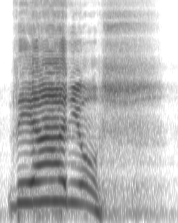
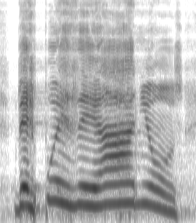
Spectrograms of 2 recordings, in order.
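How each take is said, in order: First: "años" stretched very slow, a bit louder and higher; heavier drawn-out emphasis. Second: "años" stretched long and falling; drawn-out emphasis. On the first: Preacher repeating "años" to hammer it home, slower and stronger. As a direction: pull "años" out even longer and stronger. Preacher stressing the long years. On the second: Preacher dwelling on "años", slow emphasis. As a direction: lean into "años" slowly. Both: Acted.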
